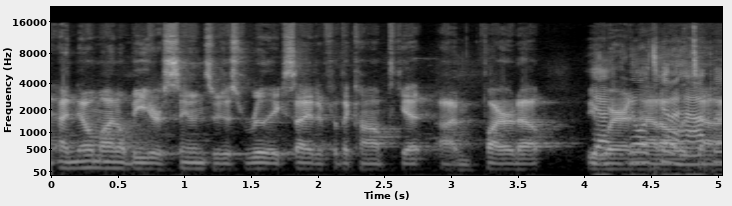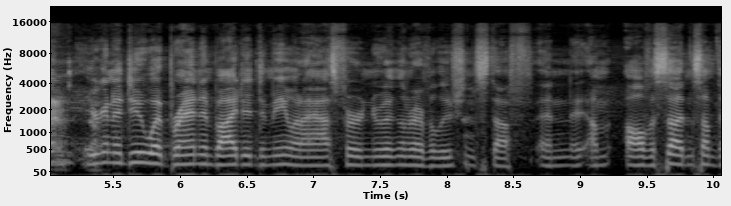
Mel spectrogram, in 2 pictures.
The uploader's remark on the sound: Live from Utepils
